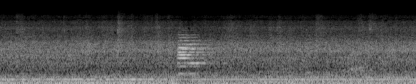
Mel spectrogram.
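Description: A single short vehicle horn toot about two seconds in, over a steady hum and background noise.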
